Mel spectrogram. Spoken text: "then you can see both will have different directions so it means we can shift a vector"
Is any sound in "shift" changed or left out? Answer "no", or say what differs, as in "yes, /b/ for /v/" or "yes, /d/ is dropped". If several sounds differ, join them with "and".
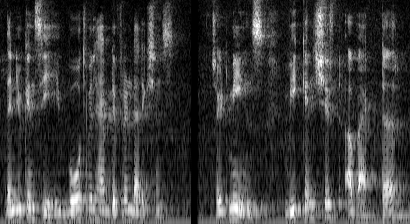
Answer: no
